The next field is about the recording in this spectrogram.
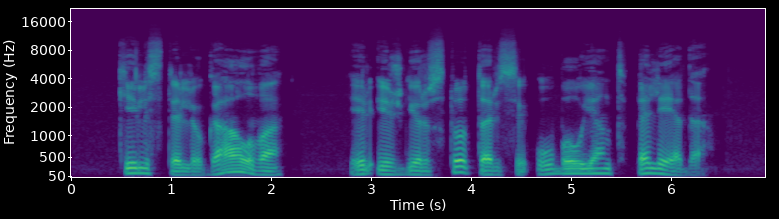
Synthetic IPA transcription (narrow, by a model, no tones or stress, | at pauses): kʲɪlʲsʲt̪ʲɛlʲʊɡɐlˠʋɐ | ɪɾɪʒʲɡʲɪɾst̪ʊt̪ɐɾʲsʲɪ̰uːbɔʊjɛnt̪pʲɛlʲeːd̪ɑ̰ː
